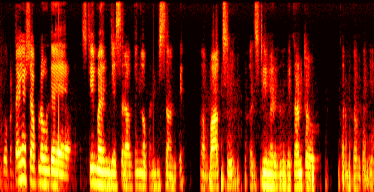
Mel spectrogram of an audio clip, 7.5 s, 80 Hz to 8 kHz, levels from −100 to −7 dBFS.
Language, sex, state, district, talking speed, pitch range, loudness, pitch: Telugu, male, Andhra Pradesh, Chittoor, 105 wpm, 140-170 Hz, -24 LUFS, 145 Hz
